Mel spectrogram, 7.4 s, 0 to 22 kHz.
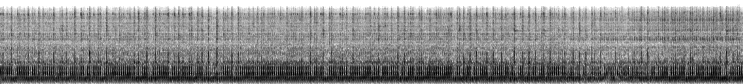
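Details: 1983 Echo PB400E two-cycle leaf blower, warmed up and throttled up outdoors after a new fuel line and fuel filter, exhaust-port carbon cleaning and air filter cleaning: strong, even high-revving buzz, steady without surging or bogging; normal running.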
